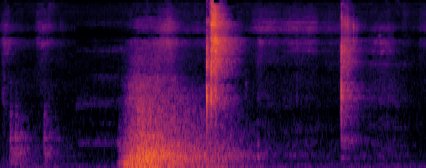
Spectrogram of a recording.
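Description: Kitchen utensils and cookware being handled: a loud, low rushing scrape a little over a second in that fades over about a second, with a sharp click near its peak and another sharp click about three and a half seconds in.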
